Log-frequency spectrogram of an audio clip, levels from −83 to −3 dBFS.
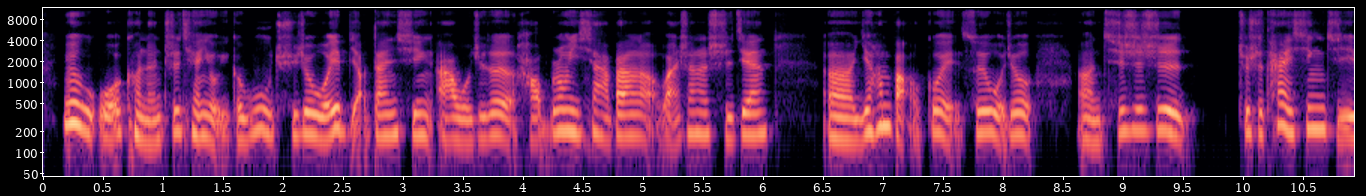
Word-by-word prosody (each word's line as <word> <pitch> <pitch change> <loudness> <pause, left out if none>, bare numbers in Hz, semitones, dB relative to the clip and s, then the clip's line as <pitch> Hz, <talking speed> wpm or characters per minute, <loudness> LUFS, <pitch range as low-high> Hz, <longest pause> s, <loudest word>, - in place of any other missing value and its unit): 因 260 - +4
为 260 - +9 0.2
我 - - +2
可 190 -4 -2
能 145 +1 -1
之 200 +4 -2
前 190 -4 -1
有 155 -5 0
一 - - -7
个 150 - -3
误 200 +5 -1
区， 180 0 -6
就 185 0 +4
我 165 -1 +4
也 215 - +7
比 205 - -6
较 - - 0
担 175 +1 -1
心， 180 -3 -3
啊， 155 - +1
我 150 -2 0
觉 160 +2 -5
得 180 0 +1
好 155 - -3
不 200 +2 -5
容 205 0 +3
易 195 - +3
下 185 -1 -3
班 175 +2 +4
了， 175 - -2
晚 145 - 0
上 190 +2 -4
的 185 - -2
时 185 -4 -5
间， 185 +3 +1 0.5
呃， 160 -2 +3
也 195 +7 +2
很 240 +3 +3
宝 - - +1
贵， 195 -6 -1
所 195 - -4
以 195 - +5
我 195 - +2
就 180 -2 -1 0.3
呃， 150 -3 -2
其 200 - -5
实 210 0 -2
是 205 -4 +2 0.3
就 200 - -2
是 190 -2 -4
太 245 +1 +2
心 220 +2 0
急。 270 +9 -1
185 Hz, 290 characters per minute, -24 LUFS, 165-200 Hz, 0.5 s, 为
